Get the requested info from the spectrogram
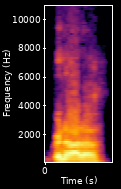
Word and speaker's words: Granato: Is it Granato? – Granato.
